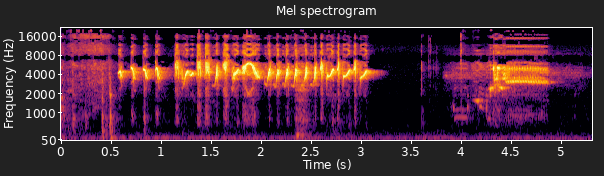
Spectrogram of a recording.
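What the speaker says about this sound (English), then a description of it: "Red-winged blackbird." A red-winged blackbird gives a rapid, high trilling song of repeated chirps, then after a pause a short, harsh buzzy call, heard fairly close with no talking.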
